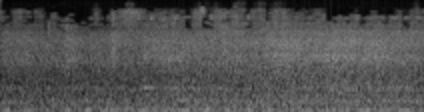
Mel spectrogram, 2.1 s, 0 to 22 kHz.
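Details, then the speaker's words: Kia K9 idling with the A/C on: quiet inside the cabin apart from fan noise, but outside a steady, heavy low rumble comes from the left side of the engine bay. It is unusually loud and the cause is unclear. "에어컨을 지금 켜보면 은 실내에서 는 못 바람 소리 말고는 굉장히 조용해요 근데 7회에서 들어오면은 벤치 왼쪽에서 굉장히 큰 소리가 납니다"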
